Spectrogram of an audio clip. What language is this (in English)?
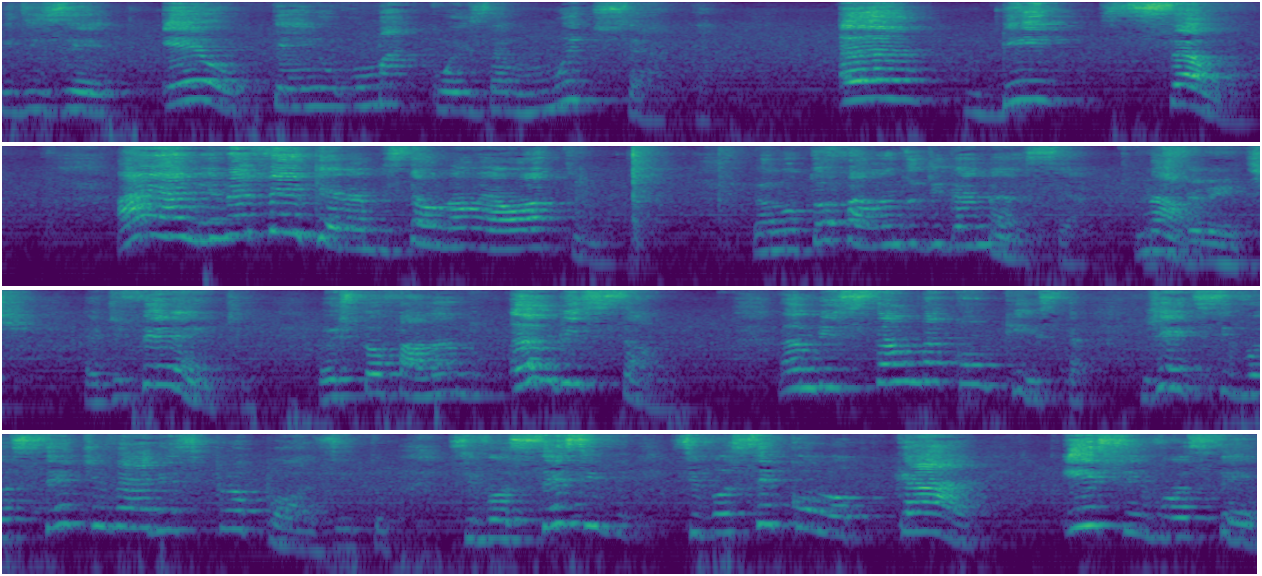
Portuguese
